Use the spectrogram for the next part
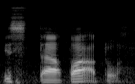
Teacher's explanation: استطعت پہلا تا پتلا, دوسرا موٹا پڑھنا پڑے گا.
